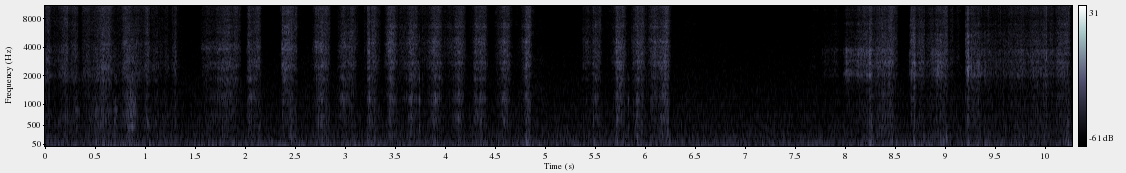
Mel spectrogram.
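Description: A dry bristle brush is rubbed around the mouth and nose carvings of an antique painted, carved wooden mask held in the hand. The result is a run of bright, scratchy brushing strokes in quick rhythmic bursts, then a near-silent pause of over a second before the brushing resumes.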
